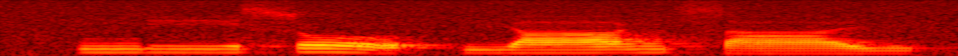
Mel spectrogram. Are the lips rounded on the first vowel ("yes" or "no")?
no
